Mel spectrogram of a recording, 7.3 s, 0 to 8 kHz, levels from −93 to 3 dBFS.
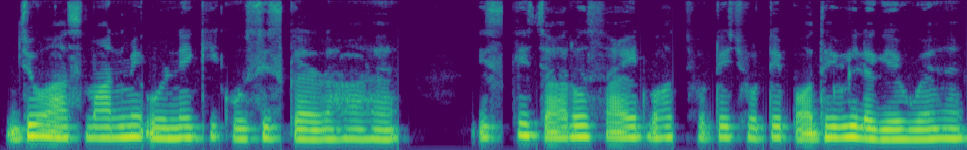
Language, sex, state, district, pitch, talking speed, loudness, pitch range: Hindi, female, Punjab, Fazilka, 160 Hz, 165 wpm, -16 LUFS, 145-170 Hz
